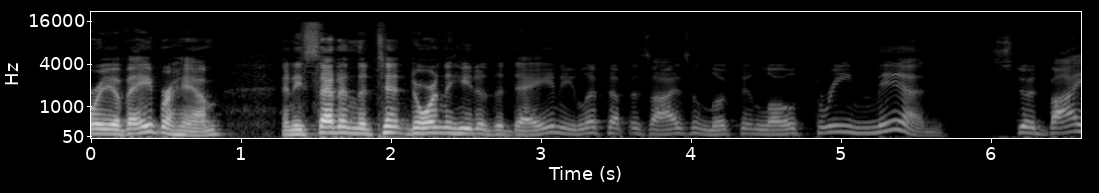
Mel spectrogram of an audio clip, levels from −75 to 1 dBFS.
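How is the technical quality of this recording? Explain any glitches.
One glitch stands out. From 2.13 to 3.33 s there is zipper noise. The level drops by about 15 dB in unsmoothed 1 dB steps, roughly ten per second. Each step clicks, so a ticking rides on the sound. The waveform shows a staircase envelope, and the spectrogram shows faint vertical lines at each step.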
